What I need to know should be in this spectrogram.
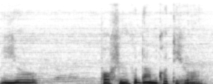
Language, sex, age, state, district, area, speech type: Nepali, male, 60+, West Bengal, Kalimpong, rural, spontaneous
